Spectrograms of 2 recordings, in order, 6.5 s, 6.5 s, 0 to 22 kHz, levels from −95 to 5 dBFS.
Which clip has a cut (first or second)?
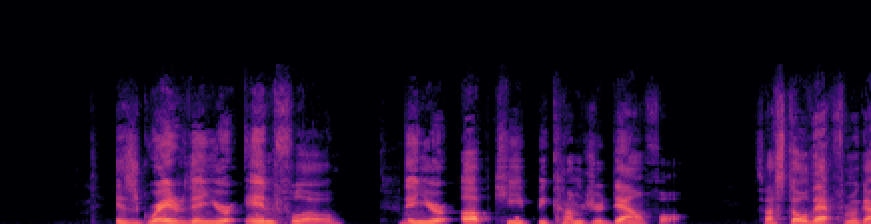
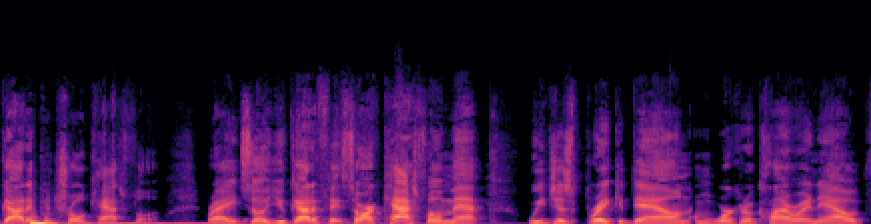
second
